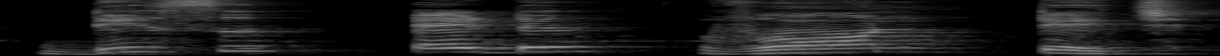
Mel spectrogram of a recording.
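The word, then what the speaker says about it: disadvantage: अगर आपको इंग्लिश के किसी भी मीनिंग के आखिरी में इ लिखा मिले तो हम लोग इ का उच्चारण नहीं करते। इ से पहले तक का उच्चारण करते हैं।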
